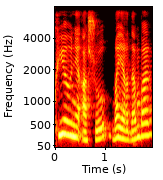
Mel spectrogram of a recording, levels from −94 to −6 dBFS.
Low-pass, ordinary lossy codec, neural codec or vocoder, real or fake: 7.2 kHz; none; none; real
